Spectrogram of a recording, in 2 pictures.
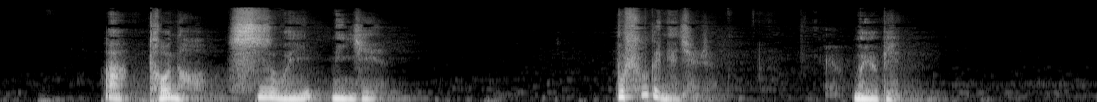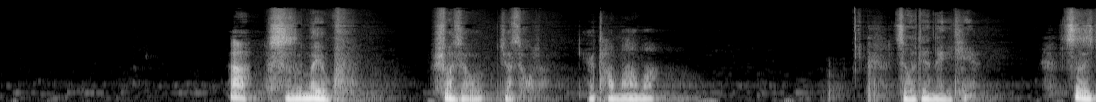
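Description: An elderly man speaks calmly and warmly into a close microphone, in short phrases with pauses.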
